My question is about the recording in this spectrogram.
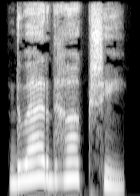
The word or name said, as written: ದ್ವ್ಯರ್ಧಾಕ್ಷಿ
